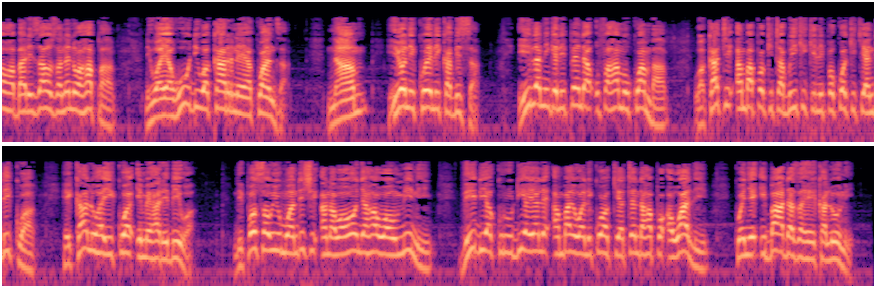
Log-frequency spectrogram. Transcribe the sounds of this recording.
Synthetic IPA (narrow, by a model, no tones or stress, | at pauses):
ɔhaɓaɾizaɔzanɛnɛwaɦapa̰ | niwajaɦuɗiwakaɾnɛjakwanza̰ | nam | hijɔnikwɛlikaɓisa̰ | ilaniŋɡɛlipɛndaʔufahamukwamba̰ | wa̰katiʔambapɔkitaɓuhikikilipɔkuwakikiandikwa̰ | hɛkaluhaikuwaʔimɛhaɾiɓiwa̰ | ndipɔsahujumwandiʃiʔanawaɔɲahaɔwaumini | ðiɗijakuɾuɗiajalɛʔambajɔwalikuwawakijatɛndahapɔʔawali | kwɛɲɛʔiɓaɗazahɛkalunḭ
